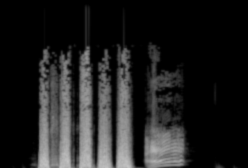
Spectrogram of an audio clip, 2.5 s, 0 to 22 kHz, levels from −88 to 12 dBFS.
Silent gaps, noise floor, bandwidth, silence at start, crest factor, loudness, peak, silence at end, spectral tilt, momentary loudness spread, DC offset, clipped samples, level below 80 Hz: none; -74 dBFS; 16.5 kHz; 0.4 s; 16 dB; -13 LUFS; 0 dBFS; 0.65 s; -3 dB/octave; 9 LU; under 0.1%; under 0.1%; -36 dBFS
